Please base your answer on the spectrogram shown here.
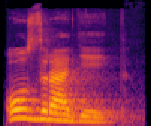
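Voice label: "оз радейт", Komi, female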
